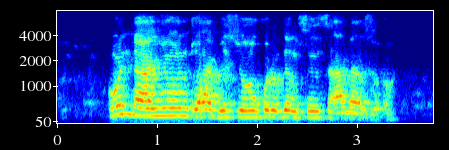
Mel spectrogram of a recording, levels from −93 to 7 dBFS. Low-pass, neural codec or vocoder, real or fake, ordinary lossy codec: 7.2 kHz; codec, 16 kHz, 8 kbps, FunCodec, trained on Chinese and English, 25 frames a second; fake; Opus, 24 kbps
